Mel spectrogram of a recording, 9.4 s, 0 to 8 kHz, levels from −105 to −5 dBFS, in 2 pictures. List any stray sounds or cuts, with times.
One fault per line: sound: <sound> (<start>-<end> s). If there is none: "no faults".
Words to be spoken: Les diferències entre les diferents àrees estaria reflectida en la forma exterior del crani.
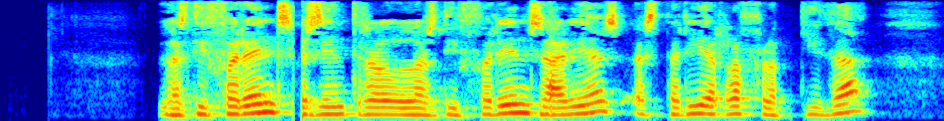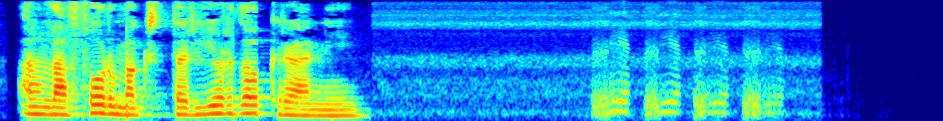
sound: dropout (1.5-1.5 s)
sound: laugh (7.7-8.6 s)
